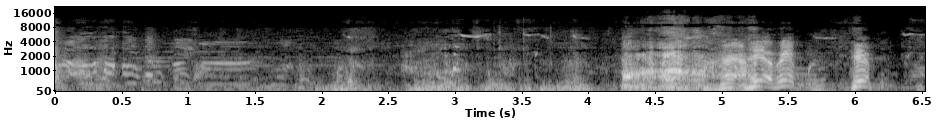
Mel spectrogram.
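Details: Several curious dogs react to a flying drone overhead, barking and running around in excitement and confusion; a burst of loud, harmonic yelping barks comes in quick succession mid-way, mixed with people talking throughout.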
